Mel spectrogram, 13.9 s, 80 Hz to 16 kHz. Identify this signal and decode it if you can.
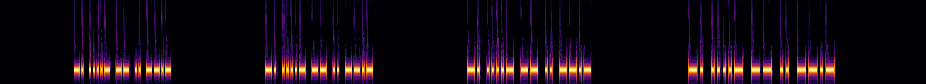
Morse code, heard as a keyed tone, about 35 wpm, 700 Hz. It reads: N4MIQ N4MIQ N4MIQ N4MIQ
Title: Speed Racing - USA 1x3 Call Signs 28wpm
